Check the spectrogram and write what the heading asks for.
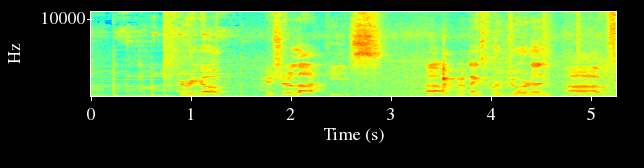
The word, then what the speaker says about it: latke: How do you pronounce it? Latkes. Latkes.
